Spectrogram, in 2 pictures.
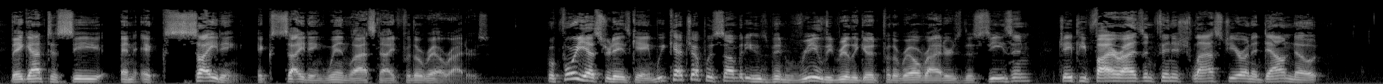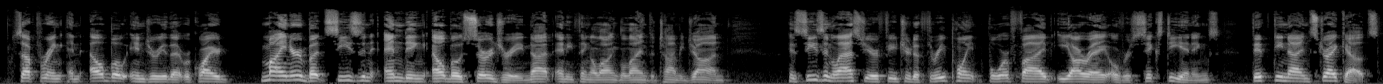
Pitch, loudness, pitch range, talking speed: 140 Hz, -22 LUFS, 120-160 Hz, 155 wpm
